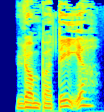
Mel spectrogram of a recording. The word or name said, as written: lombardere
